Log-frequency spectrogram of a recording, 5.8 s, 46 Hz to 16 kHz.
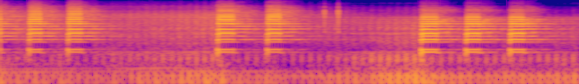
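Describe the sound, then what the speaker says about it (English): A Roots Windtone horn fitted to a Hero Xpulse 200 4V motorcycle honks in short bursts, mostly in pairs, loud and close over an idling engine. "let me go ahead and honk and see how it sounds"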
